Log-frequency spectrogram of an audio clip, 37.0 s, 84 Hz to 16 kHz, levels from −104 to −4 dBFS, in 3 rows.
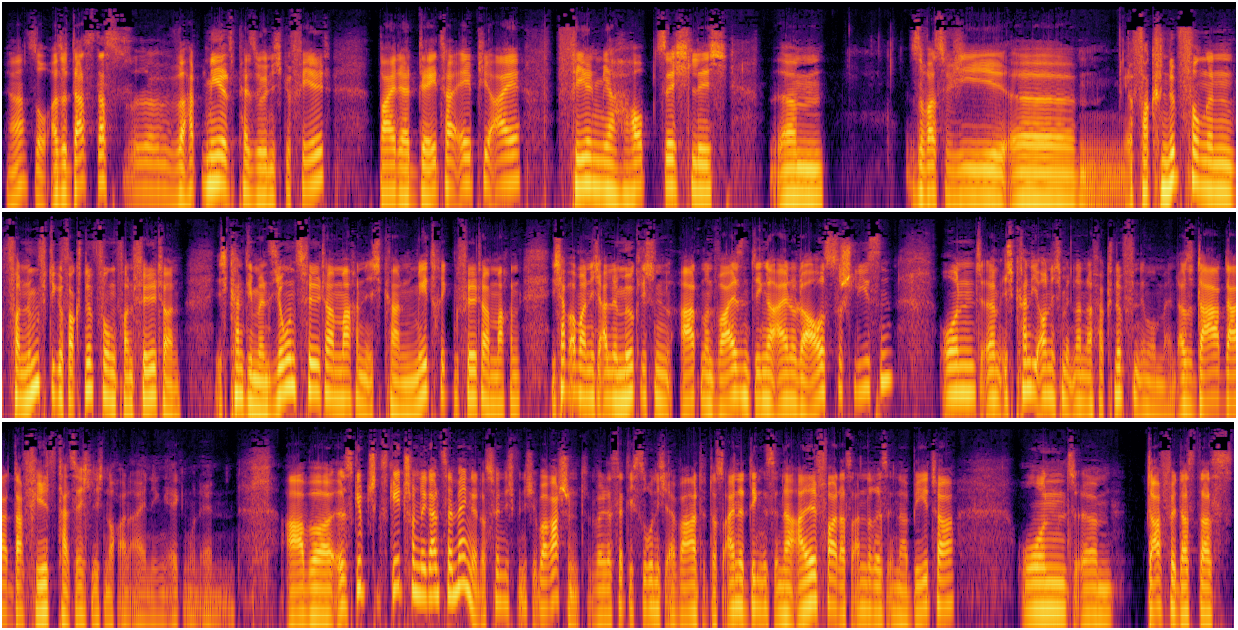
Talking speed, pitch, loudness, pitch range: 180 wpm, 130 Hz, -19 LUFS, 115-150 Hz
